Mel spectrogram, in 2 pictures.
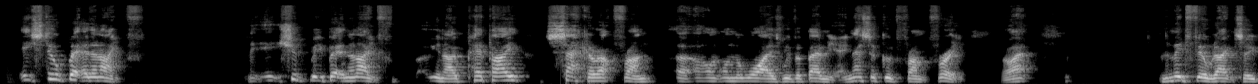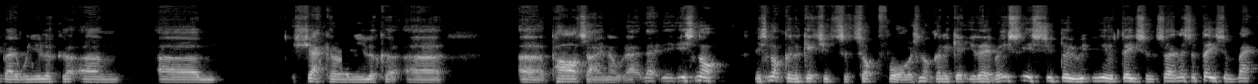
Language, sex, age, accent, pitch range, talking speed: English, male, 30-49, British, 130-165 Hz, 205 wpm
